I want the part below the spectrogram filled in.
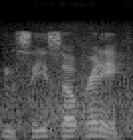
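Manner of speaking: softly read, lightly voiced regretful witch; grieving witch monologue. Reads grieving witch's lines.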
